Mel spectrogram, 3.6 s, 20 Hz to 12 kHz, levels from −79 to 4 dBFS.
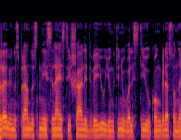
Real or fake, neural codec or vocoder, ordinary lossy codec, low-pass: fake; codec, 16 kHz, 8 kbps, FreqCodec, larger model; AAC, 64 kbps; 7.2 kHz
